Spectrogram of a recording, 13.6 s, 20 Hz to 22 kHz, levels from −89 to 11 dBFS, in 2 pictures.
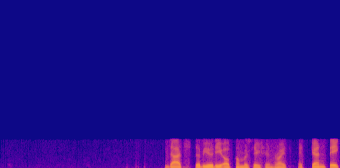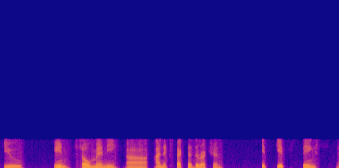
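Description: No technical faults can be heard in the speech, which carries nothing above 4 kHz as expected for a narrowband call path of the G.711 A-law kind.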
